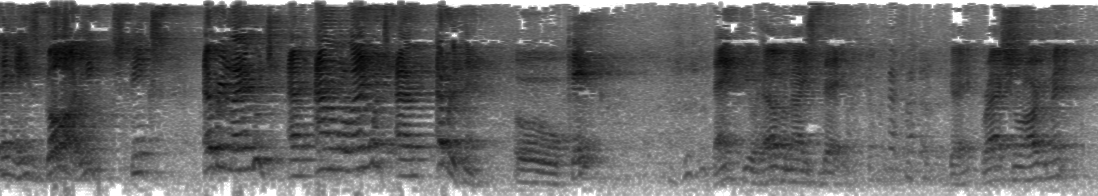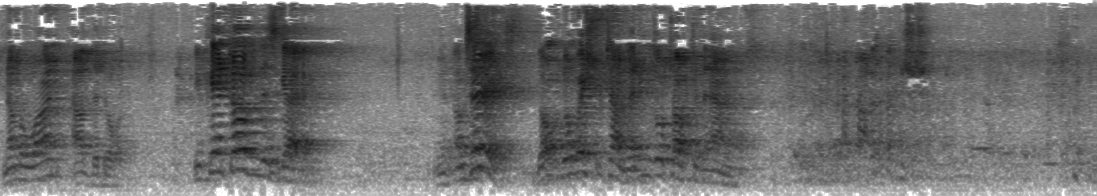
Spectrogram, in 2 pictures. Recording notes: Questions and Answers Session following the Lecture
